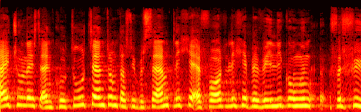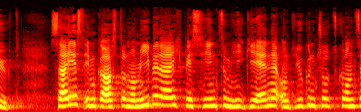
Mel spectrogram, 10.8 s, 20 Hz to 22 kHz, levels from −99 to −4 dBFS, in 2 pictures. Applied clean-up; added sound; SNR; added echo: none; none; none; none.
